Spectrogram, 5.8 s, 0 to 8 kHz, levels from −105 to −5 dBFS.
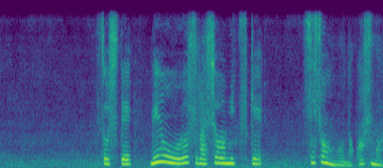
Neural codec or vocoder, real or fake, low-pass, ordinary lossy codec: codec, 44.1 kHz, 3.4 kbps, Pupu-Codec; fake; 7.2 kHz; none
